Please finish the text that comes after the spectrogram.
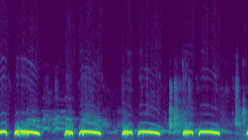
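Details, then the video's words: Repeated song of a spotted dove in the 'đồng pha thúc gù' style, used to get caged doves singing: four rapid coo pairs, each a brief note and a sustained sweeping coo, with light clicks near the end. "tiếng chim cu gáy giọng đồng pha thúc gù"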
